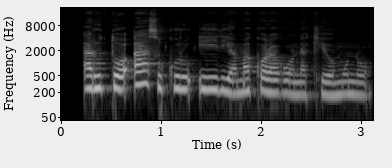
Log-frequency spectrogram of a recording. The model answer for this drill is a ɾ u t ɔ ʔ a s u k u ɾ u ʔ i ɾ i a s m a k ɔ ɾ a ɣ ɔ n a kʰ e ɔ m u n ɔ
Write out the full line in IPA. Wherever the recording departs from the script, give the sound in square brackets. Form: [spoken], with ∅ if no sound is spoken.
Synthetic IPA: a ɾ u t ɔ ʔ a s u k u ɾ u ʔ i ɾ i a [∅] m a k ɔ ɾ a ɣ ɔ n a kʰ e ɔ m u n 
